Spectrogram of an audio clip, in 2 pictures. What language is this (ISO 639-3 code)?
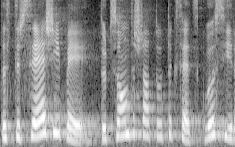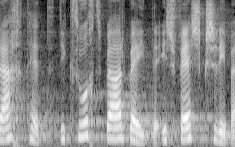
gsw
